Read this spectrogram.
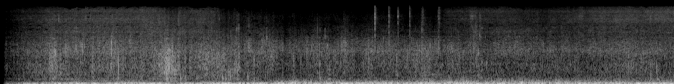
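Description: Bicycle tyres crunch and rattle over a rocky dirt trail.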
